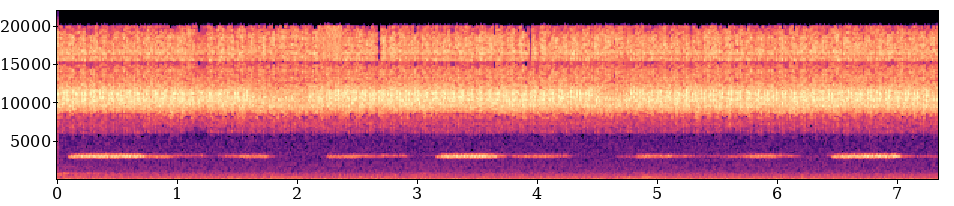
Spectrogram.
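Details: Evening insect chorus attributed to grasshoppers in a nature area in Hungary, Central Europe: clear tonal trills in roughly one-second bursts with brief gaps, set against a continuous high, hissing shimmer.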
